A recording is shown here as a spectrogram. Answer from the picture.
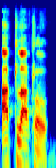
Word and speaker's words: atlatl: Perhaps the strangest of the weapons I mentioned is the atlatl. That's really how it's pronounced.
